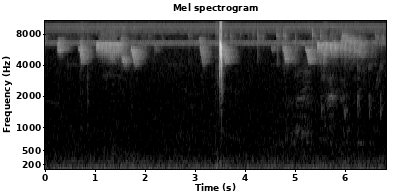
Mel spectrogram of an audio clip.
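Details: Female crimson sunbird in breeding condition calling to attract a male: short, very high thin chips and slurred notes, some grouped in brief runs, with a single sharp click midway and a faint low hum beneath.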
